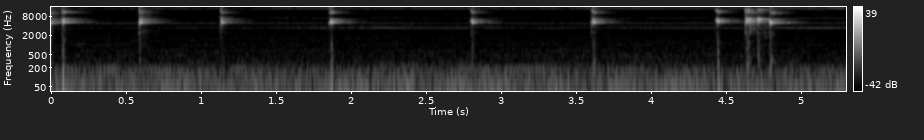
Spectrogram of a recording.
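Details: Lovebird giving ngekek song meant to provoke rivals: sharp, high, clipped chirps spaced roughly every half second to second, ending in a quick cluster of three, against a quiet background.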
